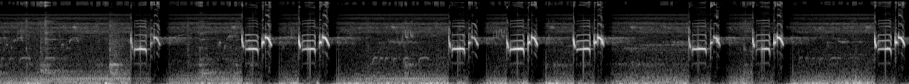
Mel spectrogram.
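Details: High, clipped chirp phrases from a busy male red prinia (prenjak merah), repeated roughly every second after a quiet start, each phrase a tight double or triple note with snapping clicks.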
